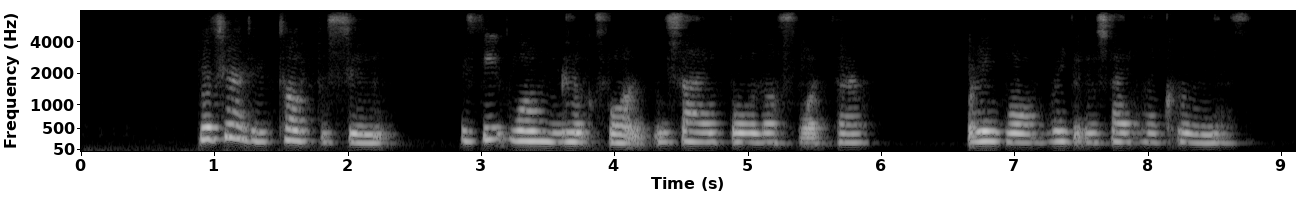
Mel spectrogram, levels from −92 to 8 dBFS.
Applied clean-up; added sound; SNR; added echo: neural mask model DeepFilterNet 3.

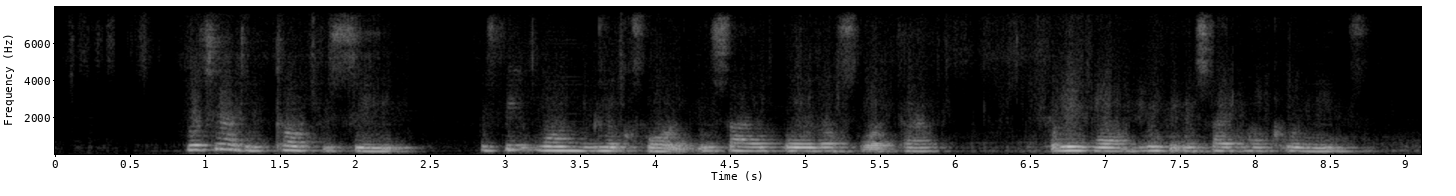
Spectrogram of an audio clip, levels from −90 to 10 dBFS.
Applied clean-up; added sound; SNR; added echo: neural separator model SepFormer DNS4.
